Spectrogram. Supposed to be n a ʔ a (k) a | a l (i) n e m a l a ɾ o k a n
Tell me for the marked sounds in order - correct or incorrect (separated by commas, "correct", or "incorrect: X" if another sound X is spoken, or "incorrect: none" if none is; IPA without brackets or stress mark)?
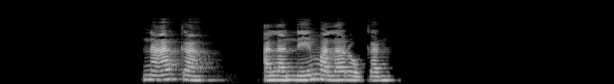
correct, incorrect: a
